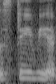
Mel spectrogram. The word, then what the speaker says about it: stevia: And these are just the stevia clear drops. Stevia. Both pronunciations are correct.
